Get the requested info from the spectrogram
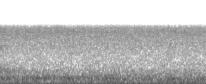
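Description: Steady room noise between spoken phrases: an even hiss with a low rumble underneath, with no distinct sound standing out.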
